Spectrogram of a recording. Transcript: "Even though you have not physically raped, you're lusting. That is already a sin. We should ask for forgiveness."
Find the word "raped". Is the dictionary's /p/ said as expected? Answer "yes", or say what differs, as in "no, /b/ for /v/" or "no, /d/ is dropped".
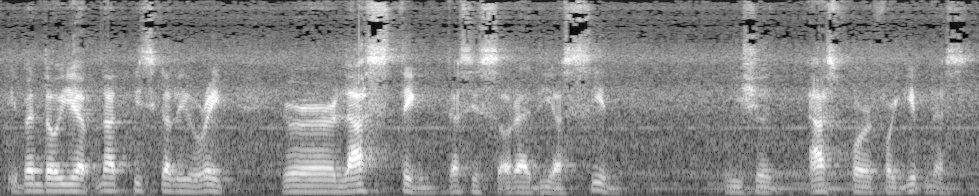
no, /p/ is dropped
